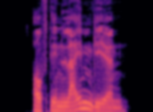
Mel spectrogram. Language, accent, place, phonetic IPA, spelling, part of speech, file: German, Germany, Berlin, [ˌaʊ̯f deːn ˈlaɪ̯m ˈɡeːən], auf den Leim gehen, phrase, De-auf den Leim gehen.ogg
- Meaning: to be fooled by someone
